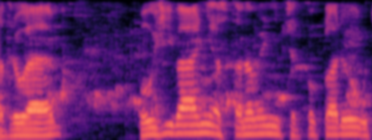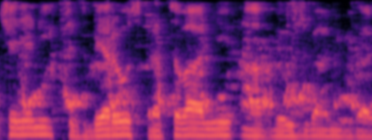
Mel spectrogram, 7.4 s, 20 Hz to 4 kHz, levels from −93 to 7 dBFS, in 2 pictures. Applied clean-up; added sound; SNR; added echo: classical method log-MMSE.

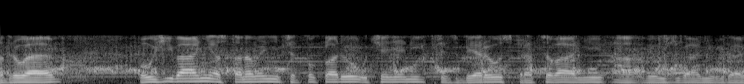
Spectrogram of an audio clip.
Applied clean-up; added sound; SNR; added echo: none; Domestic sounds, home sounds; 7 dB; none.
